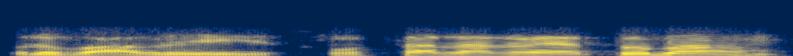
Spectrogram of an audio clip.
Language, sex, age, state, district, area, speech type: Bengali, male, 18-30, West Bengal, Purba Medinipur, rural, conversation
